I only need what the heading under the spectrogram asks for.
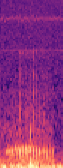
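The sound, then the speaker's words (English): A cat purrs while sniffing a person's hair, a steady low rumble with a soft pulsing rhythm that fills the short moment without any voices. “Yes, that is a cat purring.”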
